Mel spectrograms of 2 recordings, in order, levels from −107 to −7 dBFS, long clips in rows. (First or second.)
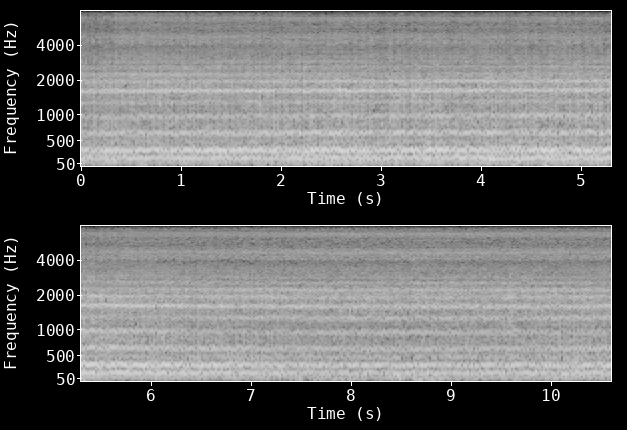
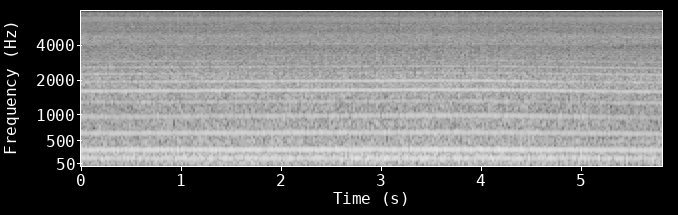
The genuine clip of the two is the second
